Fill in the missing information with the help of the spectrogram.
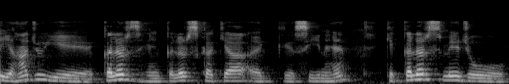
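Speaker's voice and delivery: ordinary talk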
